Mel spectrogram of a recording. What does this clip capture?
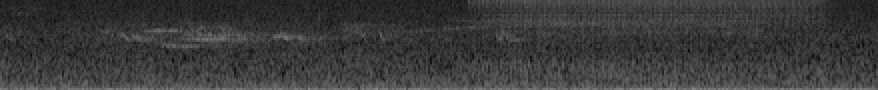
Red-eyed Vireo, Wood Thrush, Red Squirrel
